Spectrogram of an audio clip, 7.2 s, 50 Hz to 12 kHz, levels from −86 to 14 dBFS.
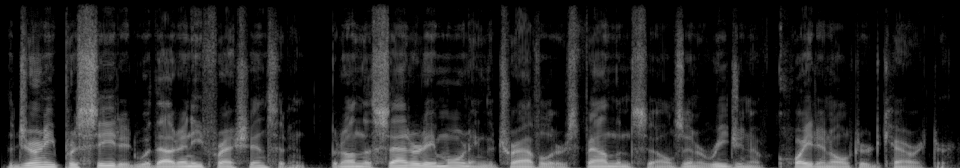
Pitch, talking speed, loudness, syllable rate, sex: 95 Hz, 200 wpm, -20 LUFS, 6.4 syllables/s, male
